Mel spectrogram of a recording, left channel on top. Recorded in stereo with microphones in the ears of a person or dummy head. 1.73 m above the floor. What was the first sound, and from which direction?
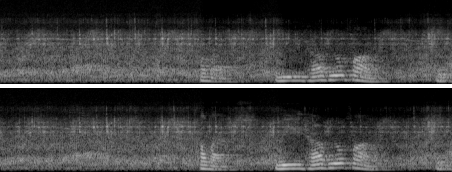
A man speaking, 55° right (ahead or behind).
